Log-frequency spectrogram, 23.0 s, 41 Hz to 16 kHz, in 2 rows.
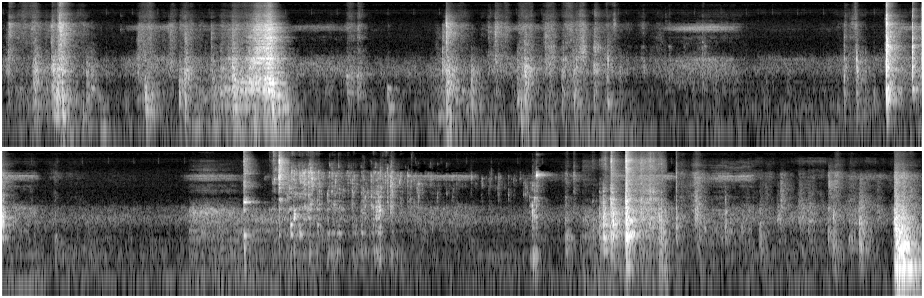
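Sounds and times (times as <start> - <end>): water trickling and dripping: 14.9 - 18.4.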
